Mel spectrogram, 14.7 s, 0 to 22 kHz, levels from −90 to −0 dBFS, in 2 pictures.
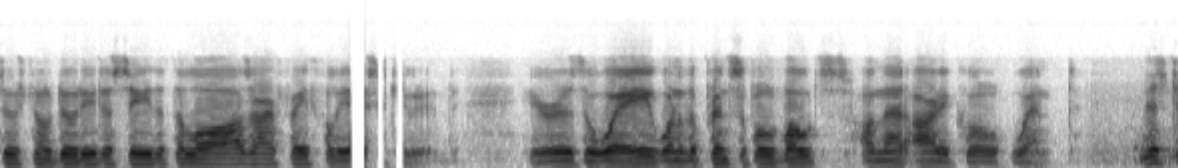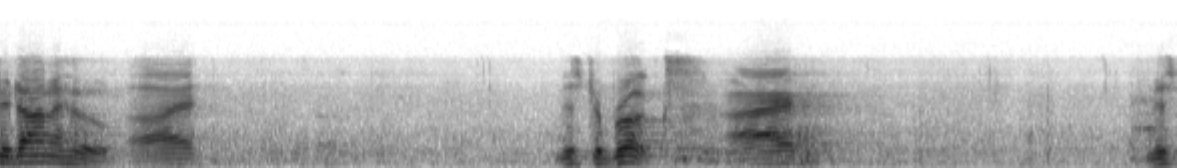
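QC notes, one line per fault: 2.19–2.53 s, digital broadcast dropout: the sound mutes in several short holes rather than one gap, with about 192 ms of audio missing in total, scattered across roughly 336 ms, and the longest single silence lasting 96 ms. The receiver stopped getting frames that passed their checks, silenced its output each time, and resumed when valid frames returned. The pattern fits about eight lost frames of 24 ms each, and the audio from those holes is simply gone.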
